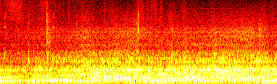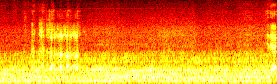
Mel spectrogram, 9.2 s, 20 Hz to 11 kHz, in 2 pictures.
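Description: An Audi RS3 with a turbocharged engine accelerates hard on an open road, its engine note climbing steadily through the gears in a smooth, rising drone heard from inside the car, with brief pauses at the shifts.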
